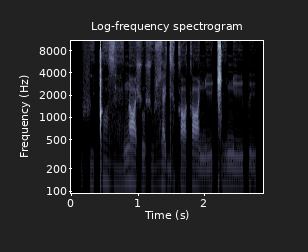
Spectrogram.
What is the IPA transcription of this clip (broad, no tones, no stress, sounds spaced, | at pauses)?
f i̤ ǃ ɑ̤ z æ̤ n ɑː ʃ u ʃ ṳ ɮ æ dʲ ɔ̤ k ɑ k ɑː ɲ iː ǁ i̤ ɲ iː p i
